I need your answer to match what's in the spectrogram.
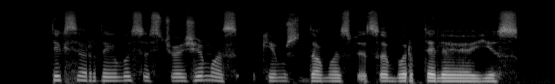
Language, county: Lithuanian, Kaunas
